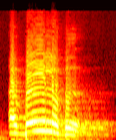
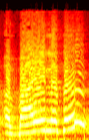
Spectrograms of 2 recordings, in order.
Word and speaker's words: available: Please pronounce available. Not available, but available. A. The sound is not I, the sound is A.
